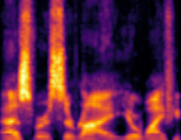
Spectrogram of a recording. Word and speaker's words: Sarai: Sarai is how it was originally pronounced.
